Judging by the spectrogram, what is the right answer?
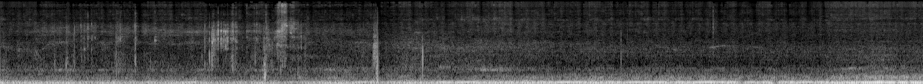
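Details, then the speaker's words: Second BMW B220 marine engine on a Sunseeker XPS 25, first start after revival work: deep, steady idle burble with an occasional uneven beat, a slight miss expected to clear out; otherwise very smooth on tick over. "awesome that one sounds like it's missing a tiny bit but it'll clear out certainly very smooth on tick over nice"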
